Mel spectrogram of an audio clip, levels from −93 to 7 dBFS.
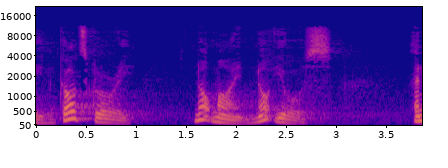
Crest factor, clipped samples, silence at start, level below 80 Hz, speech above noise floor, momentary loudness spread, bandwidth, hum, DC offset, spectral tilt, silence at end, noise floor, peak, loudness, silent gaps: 20 dB; under 0.1%; 0 s; -84 dBFS; 32 dB; 14 LU; 11.5 kHz; none; under 0.1%; -5.5 dB/octave; 0 s; -69 dBFS; -18 dBFS; -37 LUFS; none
